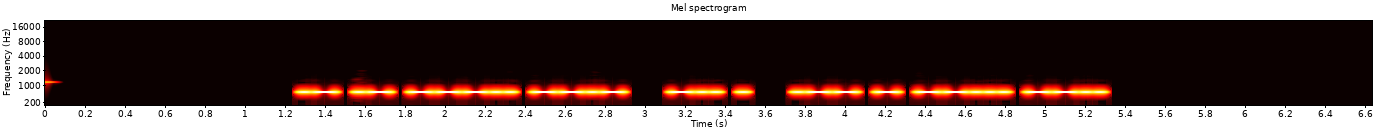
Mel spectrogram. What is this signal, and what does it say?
Morse code, heard as a keyed tone, about 36 wpm, 700 Hz. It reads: AA8Q DE WT7Z
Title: USA Callsign DE Callsign - 4 Characters - 35wpm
